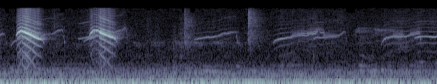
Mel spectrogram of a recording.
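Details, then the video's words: Quail chick of the field quail (puyuh sawah) calling for its mother: two loud, high, downslurred peeps open, followed by fainter thin whistled notes over a low background rumble. "Suara pikat anak burung puyuh memanggil indukan,suara anak puyuh ladang,puyuh sawah"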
